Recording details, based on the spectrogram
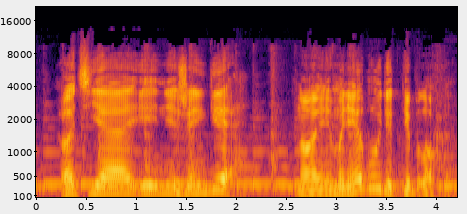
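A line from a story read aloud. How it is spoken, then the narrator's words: Laughing, mischievous question. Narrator (Russian): Абай рассмеялся и спросил с необычным для него озорством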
